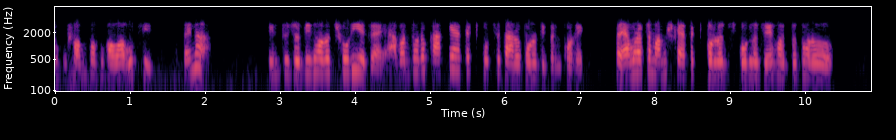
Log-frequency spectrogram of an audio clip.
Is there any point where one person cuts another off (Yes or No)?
No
